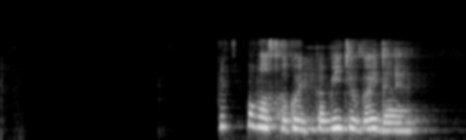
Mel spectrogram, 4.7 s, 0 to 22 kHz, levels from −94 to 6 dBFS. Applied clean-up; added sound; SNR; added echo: neural mask model DeepFilterNet 3.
